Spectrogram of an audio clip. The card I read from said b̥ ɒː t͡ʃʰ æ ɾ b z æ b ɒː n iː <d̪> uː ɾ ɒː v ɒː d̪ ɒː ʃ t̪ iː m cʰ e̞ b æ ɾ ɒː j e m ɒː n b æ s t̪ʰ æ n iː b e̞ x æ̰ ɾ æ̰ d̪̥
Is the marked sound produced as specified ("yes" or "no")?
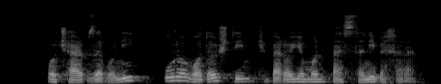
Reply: no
